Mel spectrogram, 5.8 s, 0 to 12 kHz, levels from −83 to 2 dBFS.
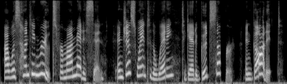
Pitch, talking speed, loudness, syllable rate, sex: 295 Hz, 220 wpm, -19 LUFS, 5.6 syllables/s, female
